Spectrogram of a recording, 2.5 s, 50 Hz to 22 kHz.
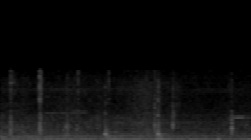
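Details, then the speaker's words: Sony SL-330 Betamax VCR during playback of a cassette: sharp dry clicks about three a second, slightly uneven, over a quiet tape-transport hum; the clicking happens every time the playback fault occurs. "Hear that clicking? See? And every time it has a problem, it does that."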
